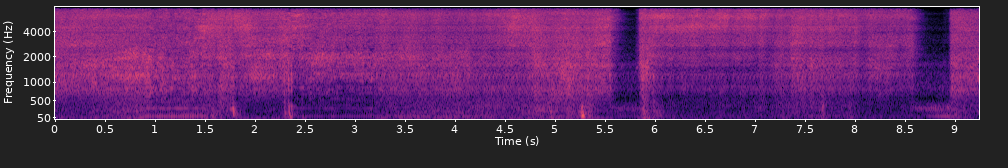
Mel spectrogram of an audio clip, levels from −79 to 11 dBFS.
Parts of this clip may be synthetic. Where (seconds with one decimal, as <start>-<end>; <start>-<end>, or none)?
0.0-0.9; 1.5-2.3; 3.2-9.2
